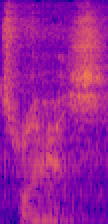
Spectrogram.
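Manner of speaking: the word "trash" said high up. Vocal exercise, told to say the word a little higher, even higher pitch. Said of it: "A little higher".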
